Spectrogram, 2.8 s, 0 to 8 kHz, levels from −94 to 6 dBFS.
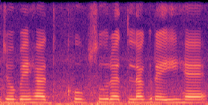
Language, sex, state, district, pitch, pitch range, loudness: Hindi, female, Haryana, Jhajjar, 230 Hz, 225-235 Hz, -14 LUFS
